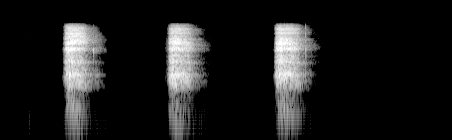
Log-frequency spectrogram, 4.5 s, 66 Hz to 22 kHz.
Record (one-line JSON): {"exhalation_length": "4.5 s", "exhalation_amplitude": 12647, "exhalation_signal_mean_std_ratio": 0.3, "survey_phase": "beta (2021-08-13 to 2022-03-07)", "age": "45-64", "gender": "Male", "wearing_mask": "No", "symptom_headache": true, "symptom_onset": "5 days", "smoker_status": "Never smoked", "respiratory_condition_asthma": true, "respiratory_condition_other": false, "recruitment_source": "Test and Trace", "submission_delay": "2 days", "covid_test_result": "Positive", "covid_test_method": "RT-qPCR", "covid_ct_value": 27.9, "covid_ct_gene": "N gene"}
